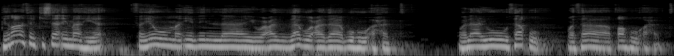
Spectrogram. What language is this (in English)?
Arabic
